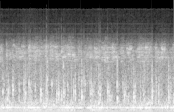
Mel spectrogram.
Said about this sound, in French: Enfin, elle entend le bruit du fiacre.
